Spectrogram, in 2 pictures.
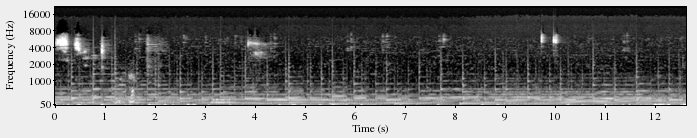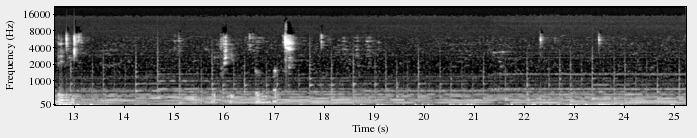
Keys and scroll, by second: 3.6 Escape, 12.8 ', 13.0 Return, 17.0 space, 17.2 Escape.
